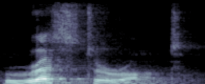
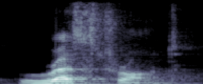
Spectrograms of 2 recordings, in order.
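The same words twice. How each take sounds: First: It is said with three syllables. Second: It is said with two syllables. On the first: "The second syllable is just ta, and the third is ront" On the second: "In British English, you might hear just two syllables"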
